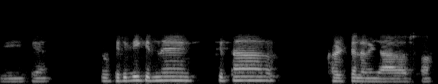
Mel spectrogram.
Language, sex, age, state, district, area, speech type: Hindi, male, 30-45, Madhya Pradesh, Harda, urban, conversation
